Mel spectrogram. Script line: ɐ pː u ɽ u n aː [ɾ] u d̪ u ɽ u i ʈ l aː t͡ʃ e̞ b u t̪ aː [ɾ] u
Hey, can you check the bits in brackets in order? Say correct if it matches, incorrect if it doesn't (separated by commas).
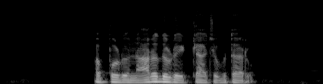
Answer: correct, correct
